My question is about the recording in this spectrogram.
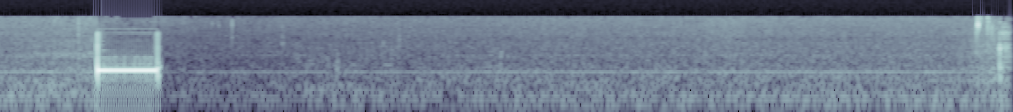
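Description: A telephone line tone on a failed phone call: one short, loud electronic beep near the start, then a faint, steady low hum on the line until a brief noise at the very end.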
